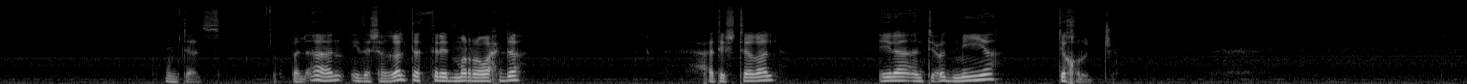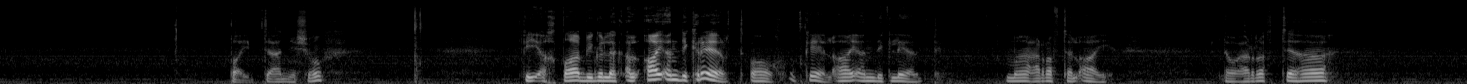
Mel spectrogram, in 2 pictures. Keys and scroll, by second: 1.5 Up, 1.7-3.7 typing, 2.8 Up, 5.9-7.3 typing, 11.9 Down, 12.5-15.2 typing, 17.1 Escape, 17.1-18.1 typing, 18.7 Return, 22.6 Return, 24.3 Up, 25.0 Up, 25.2 Up, 27.6 Up, 27.7 Up, 27.9 Up, 28.1 Up, 28.4-29.3 typing.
